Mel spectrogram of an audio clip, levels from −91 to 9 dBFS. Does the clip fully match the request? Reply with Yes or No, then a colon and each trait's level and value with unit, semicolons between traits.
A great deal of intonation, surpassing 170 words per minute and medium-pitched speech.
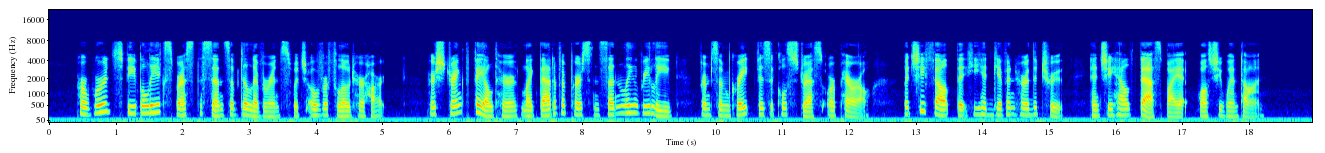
No: wide, 5.8 semitones; average, 160 wpm; medium, 180 Hz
